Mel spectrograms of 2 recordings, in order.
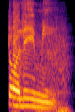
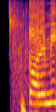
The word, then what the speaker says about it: Ptolemy: হচ্ছে homage to Claudius টলেমি। তাহলে হু ওয়াজ Claudius টলেমি? এখানে দেখো ক্লডিয়াস টলেমির ছবি দেওয়া হয়েছে। টলেমি কে? বইতে তোমাদের আছে, দেখো ক্লডিয়াস টলেমি, উচ্চারণটা পি এর উচ্চারণটা কিন্তু সাইলেন্ট থাকবে।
